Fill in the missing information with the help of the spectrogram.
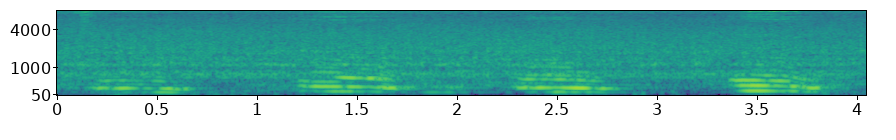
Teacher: जीव का पीछे वाला हिस्सा कार्य करता है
